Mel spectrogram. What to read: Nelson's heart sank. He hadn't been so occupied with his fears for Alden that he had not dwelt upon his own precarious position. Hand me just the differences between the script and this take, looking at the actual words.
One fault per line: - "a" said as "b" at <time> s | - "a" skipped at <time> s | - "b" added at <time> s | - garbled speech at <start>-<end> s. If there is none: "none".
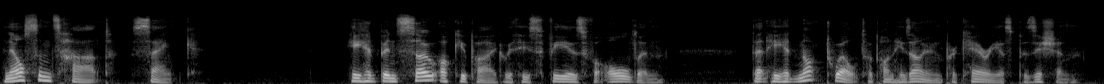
- "hadn't" said as "had" at 3.6 s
